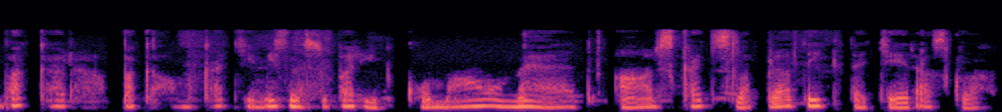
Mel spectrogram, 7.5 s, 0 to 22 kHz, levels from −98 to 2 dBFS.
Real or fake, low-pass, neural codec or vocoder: real; 7.2 kHz; none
